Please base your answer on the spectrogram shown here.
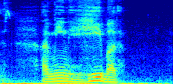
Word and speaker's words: Heber: Eber, sorry, his name is Heber. I said Eber. I did not pronounce the H. Sorry, I pronounced this. I mean Heber, not Eber.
